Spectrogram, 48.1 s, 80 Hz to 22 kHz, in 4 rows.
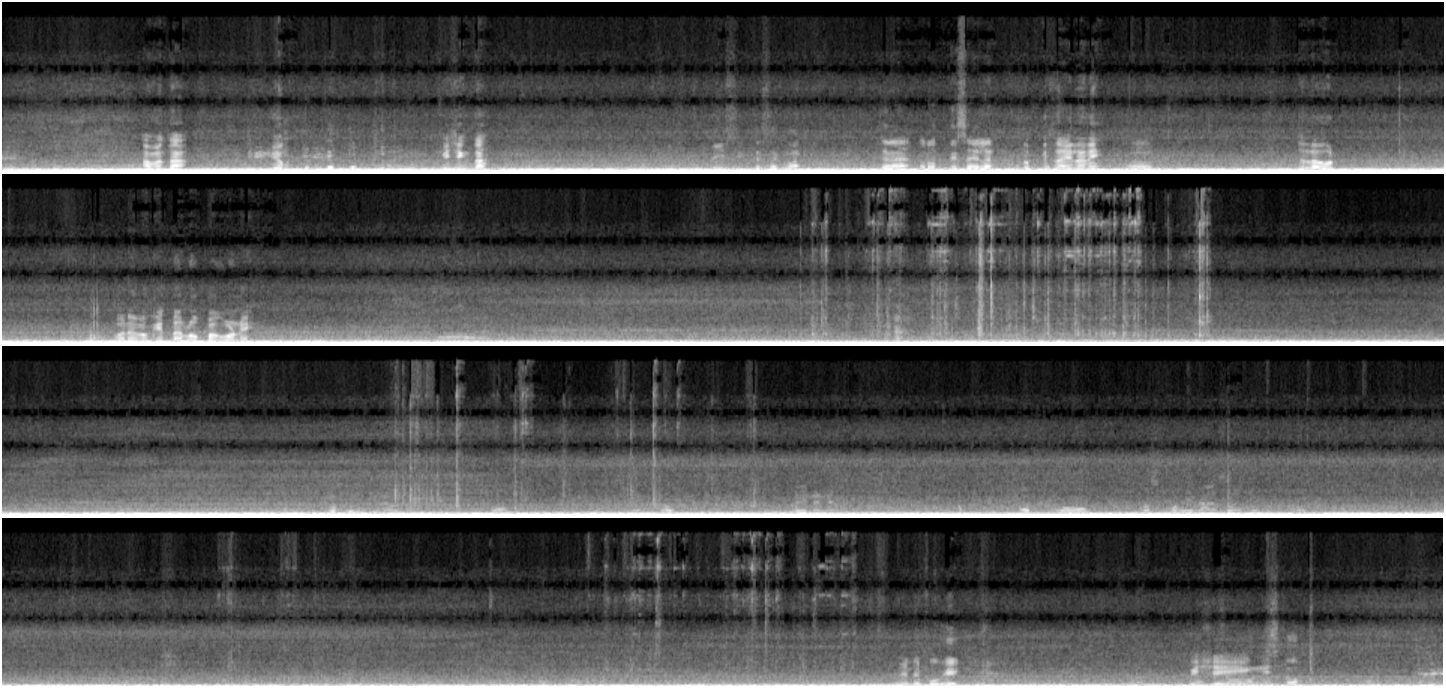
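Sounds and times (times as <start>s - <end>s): boat engine running: 0.0s - 48.0s
sharp clinks and rattles: 18.5s - 22.4s, 26.7s - 30.8s, 36.5s - 39.0s, 39.9s - 45.0s.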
